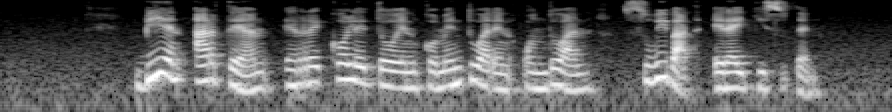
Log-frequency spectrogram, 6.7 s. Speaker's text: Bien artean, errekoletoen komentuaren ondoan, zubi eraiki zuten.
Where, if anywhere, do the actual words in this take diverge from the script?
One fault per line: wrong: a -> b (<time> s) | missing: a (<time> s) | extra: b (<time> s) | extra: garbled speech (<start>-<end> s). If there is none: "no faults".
extra: bat (5.1 s)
